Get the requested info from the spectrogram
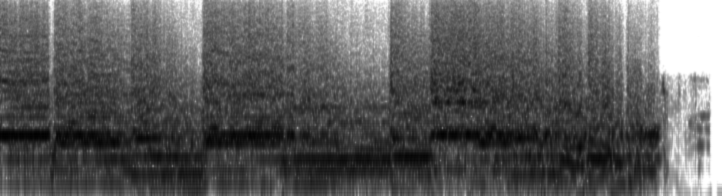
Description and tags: A little line, choked off at the end.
